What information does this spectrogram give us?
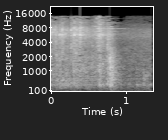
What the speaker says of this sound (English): use a spoon to scrape everything out, get as much as possible in there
